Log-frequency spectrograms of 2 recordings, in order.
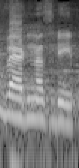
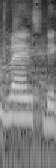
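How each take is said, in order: First: The first d sound is pronounced. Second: The first d sound is left silent. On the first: This is how the word is written. "लिखते हमने क्या है?" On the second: This is how the word is spoken. "पर बोलेंगे क्या?"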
